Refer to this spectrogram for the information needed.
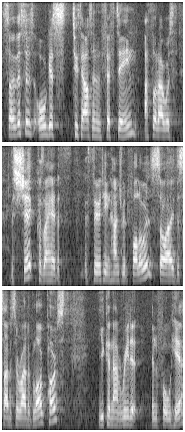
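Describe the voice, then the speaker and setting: There is noticeable background noise as a man talks with a New Zealand accent. His pitch is fairly high and his pace moderate. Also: ordinary pitch variation. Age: 20s. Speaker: musician and social media consultant. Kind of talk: talk at a meetup. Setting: room with live audience, no microphone. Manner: casual, uses fillers. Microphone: no microphone, may be hard to hear.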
